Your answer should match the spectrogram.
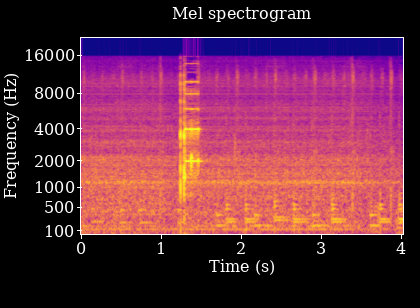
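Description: One short, loud electronic beep about a second in, over faint background music with short low notes and a steady hiss.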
